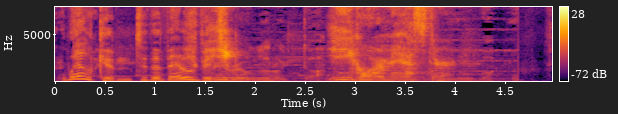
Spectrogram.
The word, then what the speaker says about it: Igor: Igor Master. It's pronounced Igor.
